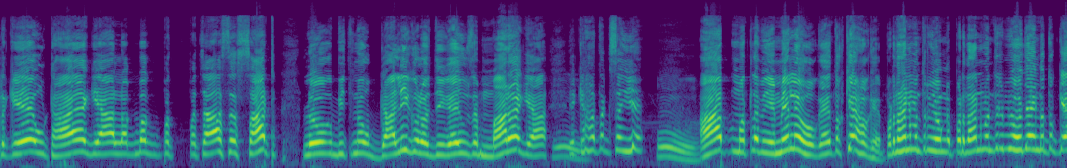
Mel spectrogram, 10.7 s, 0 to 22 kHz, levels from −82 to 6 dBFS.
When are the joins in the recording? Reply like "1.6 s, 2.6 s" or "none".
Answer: none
